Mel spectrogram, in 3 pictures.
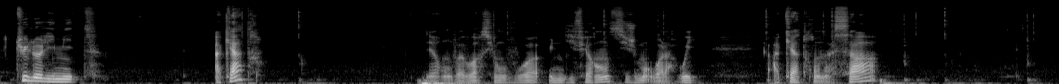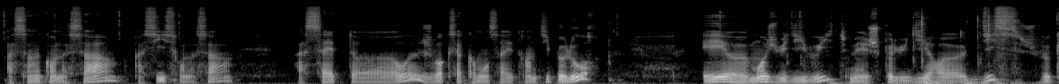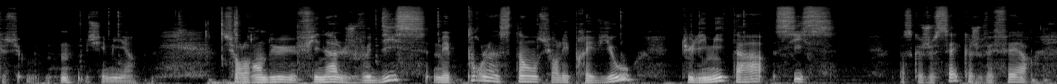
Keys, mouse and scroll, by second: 2.3-2.9 drag, 5.0 click, 6.5-7.5 drag, 8.1 click, 9.0 click, 10.2 click, 11.2 click, 12.3 click, 16.6-17.7 drag, 18.4 click, 22.1 click, 24.9 click, 26.5 click, 28.1 click.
